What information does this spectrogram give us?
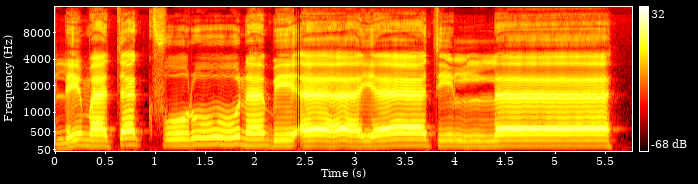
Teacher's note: میم کے زبر کو لمبا نہ کیجیے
